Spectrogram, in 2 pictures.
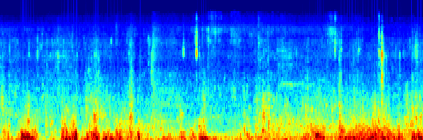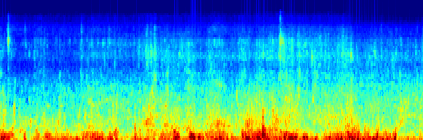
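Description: Wind gusting over an action camera's microphone on an open boat, a low, uneven buffeting rumble that rises and falls every second or so, with a few faint high ticks.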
